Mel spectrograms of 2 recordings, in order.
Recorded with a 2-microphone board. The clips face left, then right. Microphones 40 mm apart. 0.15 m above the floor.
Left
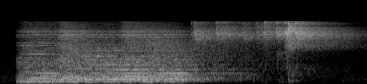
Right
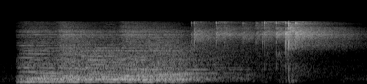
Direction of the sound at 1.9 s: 60° right (ahead or behind).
